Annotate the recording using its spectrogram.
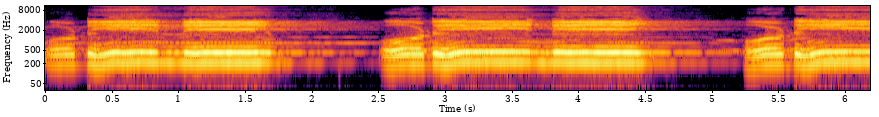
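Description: A male voice chanting Gurbani verses of the Hukamnama in long, drawn-out sung notes. There are three phrases, each opening with an upward swoop in pitch, with short quieter dips between them.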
